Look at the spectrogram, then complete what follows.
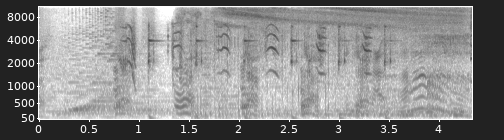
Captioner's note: panting; air hose squeaking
